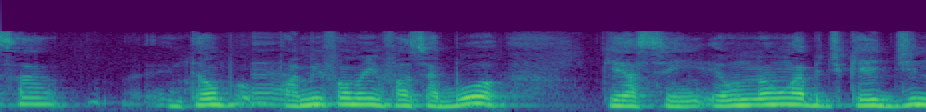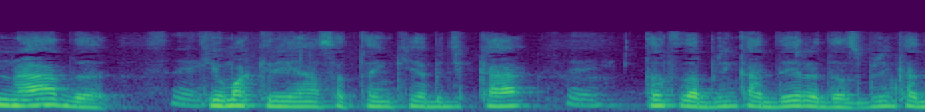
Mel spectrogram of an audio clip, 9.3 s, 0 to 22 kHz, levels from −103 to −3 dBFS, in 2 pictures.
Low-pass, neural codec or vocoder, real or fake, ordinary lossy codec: none; none; real; none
